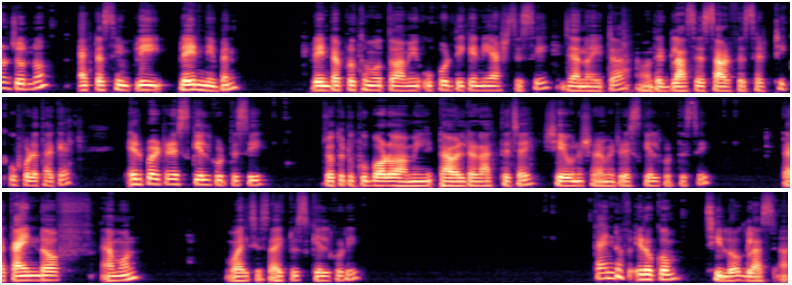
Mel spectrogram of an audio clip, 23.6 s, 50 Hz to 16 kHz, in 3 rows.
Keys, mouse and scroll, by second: 0.0-1.1 middle drag, 1.1 shift+a, 2.6-3.2 scroll down 2, 3.2 g, 4.7 middle click, 5.2-5.6 scroll up 1, 5.6 g, 11.4 KP_7, 12.2-12.7 scroll up 2, 12.7 s, 15.6 s, 21.7-22.9 middle drag, 22.9 scroll up 2, 23.1-23.6 middle drag.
